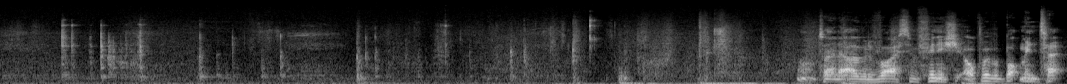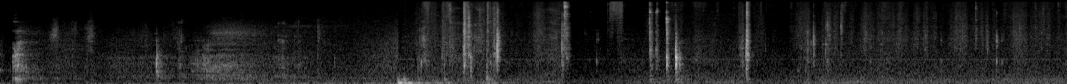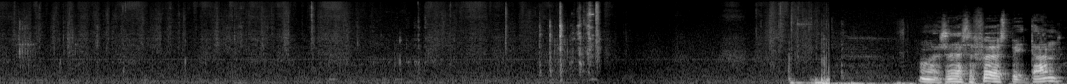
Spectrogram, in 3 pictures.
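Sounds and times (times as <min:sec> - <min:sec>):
metal clinks and knocks: 0:00.6 - 0:02.9.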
